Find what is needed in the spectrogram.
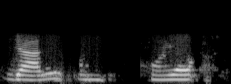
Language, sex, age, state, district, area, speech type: Manipuri, female, 60+, Manipur, Imphal East, rural, conversation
